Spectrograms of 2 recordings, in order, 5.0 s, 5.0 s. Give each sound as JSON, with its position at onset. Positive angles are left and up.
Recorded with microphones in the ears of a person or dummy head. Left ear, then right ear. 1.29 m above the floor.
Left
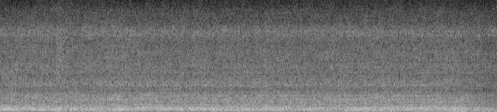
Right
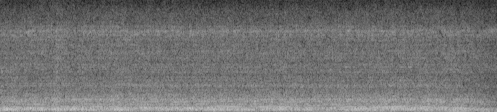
{"t": 0.0, "sound": "an engine running", "side_deg": -60, "distance_m": 1.1}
